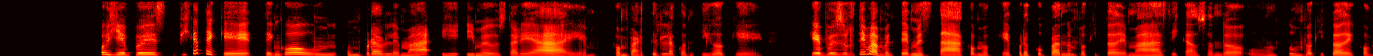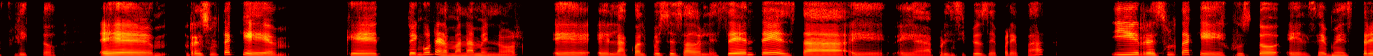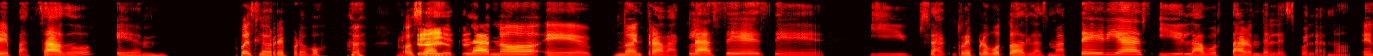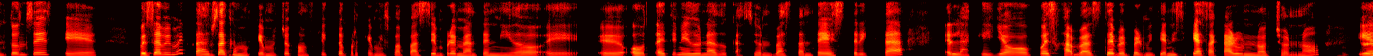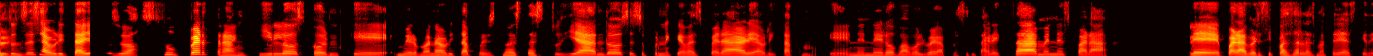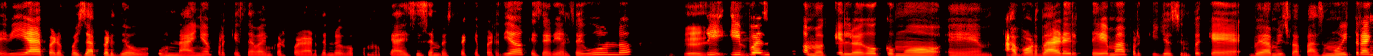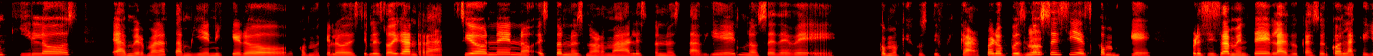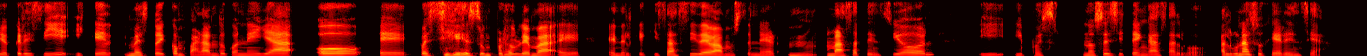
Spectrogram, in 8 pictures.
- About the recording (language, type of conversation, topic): Spanish, advice, ¿Cómo podemos hablar en familia sobre decisiones para el cuidado de alguien?
- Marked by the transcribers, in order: other noise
